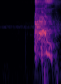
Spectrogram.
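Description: A single short, harsh cough after silence.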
